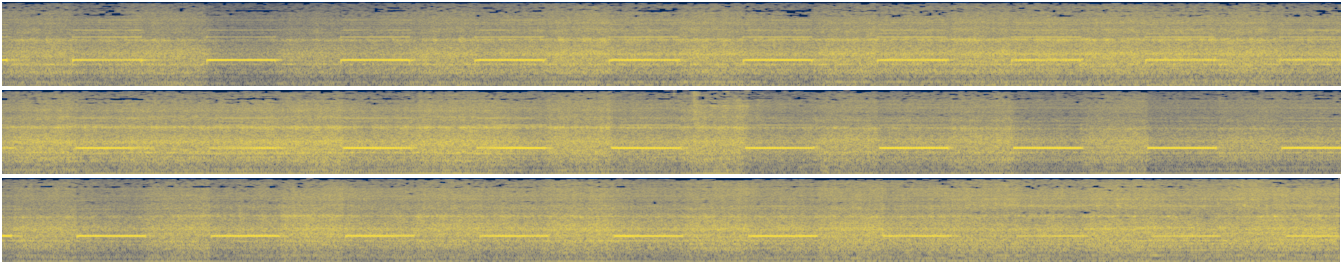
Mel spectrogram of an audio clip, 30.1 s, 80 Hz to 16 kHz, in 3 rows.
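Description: Backup alarm of a Caterpillar 988B wheel loader beeping about once a second as it reverses under load, over its V8 diesel engine running. The beeps grow fainter near the end as the machine passes.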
